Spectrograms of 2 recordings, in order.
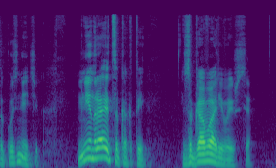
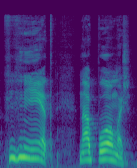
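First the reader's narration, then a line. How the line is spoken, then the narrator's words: Loud laughter. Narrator (Russian): расхохотался кузнечик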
